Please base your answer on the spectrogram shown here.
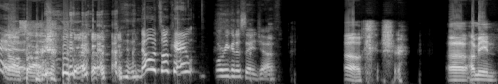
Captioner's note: laughter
